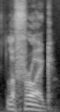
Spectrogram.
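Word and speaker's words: Laphroaig: Lafroig.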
